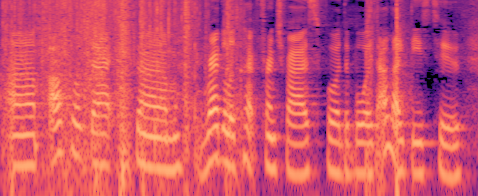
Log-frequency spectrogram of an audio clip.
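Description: A woman's voice at a moderate pace with ordinary pitch variation, over noticeable background noise. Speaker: vlogger mother. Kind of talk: casual grocery haul vlog chat. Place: kitchen. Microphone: phone near.

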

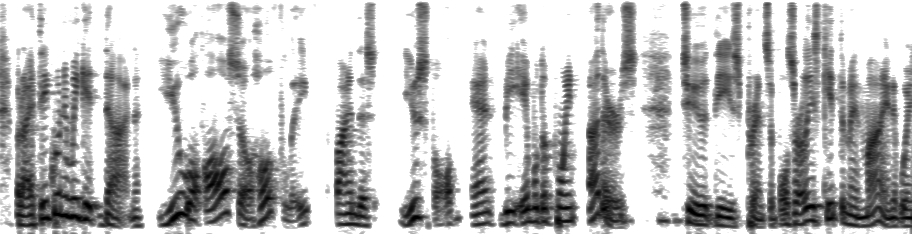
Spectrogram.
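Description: This voice has very wide pitch swings and vocal fry over a quiet background. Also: man. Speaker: guest radio host. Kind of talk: radio show monologue. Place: studio.

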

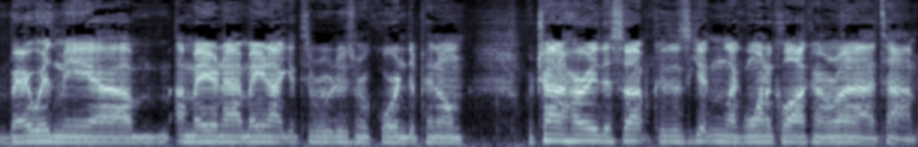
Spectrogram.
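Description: The recording of the man is dry, with no echo at all. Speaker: thrift reseller vlogger. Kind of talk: casual vlog chat. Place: car. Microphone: phone near.

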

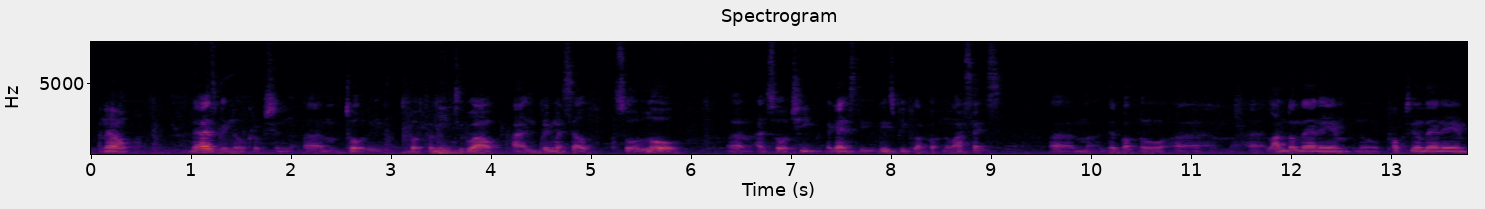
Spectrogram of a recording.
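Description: Against light background noise and audible room echo, a man speaks at a moderate pace with a fairly low pitch and ordinary pitch variation. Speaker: interviewee. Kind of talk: interview answer. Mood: defensive, dismissive of accusations. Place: office.

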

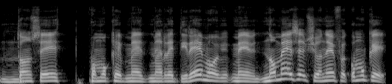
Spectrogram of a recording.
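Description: A man's fairly high voice at a fairly quick pace, dry with no echo, over a quiet background. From Venezuela, Los Teques; Venezuela. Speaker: rapper; guest. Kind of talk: casual interview. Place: studio. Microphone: studio mic.

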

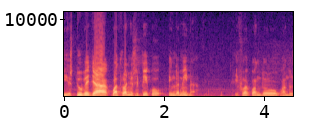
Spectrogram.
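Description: The pace is fairly slow, with ordinary pitch variation. Noticeable background noise can be heard. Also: man. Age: 60s. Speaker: coal truck driver; guest. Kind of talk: TV panel discussion. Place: studio. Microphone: lapel.

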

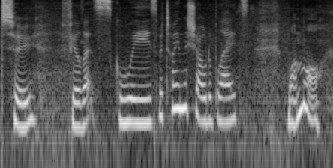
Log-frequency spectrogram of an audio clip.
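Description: A woman with a fairly high pitch and ordinary pitch variation speaks at a moderate pace in a calm tone, with a dry sound with no echo and light background noise. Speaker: fitness instructor. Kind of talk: exercise class instruction, guided workout. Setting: outdoors at campsite. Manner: encouraging, calm; upbeat, casual, chatty. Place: garden.

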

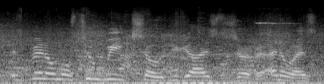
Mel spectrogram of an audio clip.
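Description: Someone speaks at a fairly quick pace. Music plays clearly in the background. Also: man. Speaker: vlogger. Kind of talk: casual vlog chat. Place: street. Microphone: phone near.

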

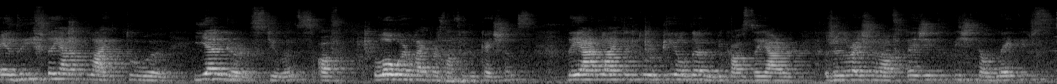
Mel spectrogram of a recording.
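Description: Speaking in a Portuguese accent, a woman has a medium pitch and monotone, flat intonation at a moderate pace, with audible room echo and light background noise. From Portugal. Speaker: researcher. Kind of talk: conference presentation. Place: meeting room.

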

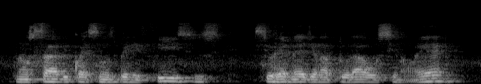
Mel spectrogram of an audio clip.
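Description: At a moderate pace and with ordinary pitch variation, a man talks amid noticeable background noise and audible room echo. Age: 60s. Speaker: product promoter. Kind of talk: sales pitch. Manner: halting.

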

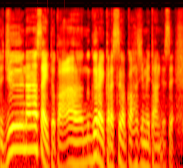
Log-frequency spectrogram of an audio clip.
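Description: A man talks at a very fast pace against a quiet background, with dry sound and no echo. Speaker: math education YouTuber. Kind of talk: solo lecture-style talk. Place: home room. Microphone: studio mic.

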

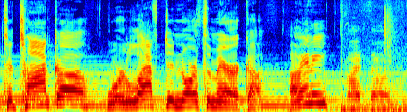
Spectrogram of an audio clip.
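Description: At a fairly slow pace, a man speaks in a dry sound with no echo while clear music plays in the background. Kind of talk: tour guide talk to a group. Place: farm machine.

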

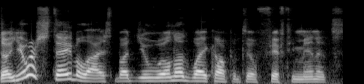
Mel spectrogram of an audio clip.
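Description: Big pitch swings mark a man's fairly high voice as he talks at a fairly quick pace.

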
